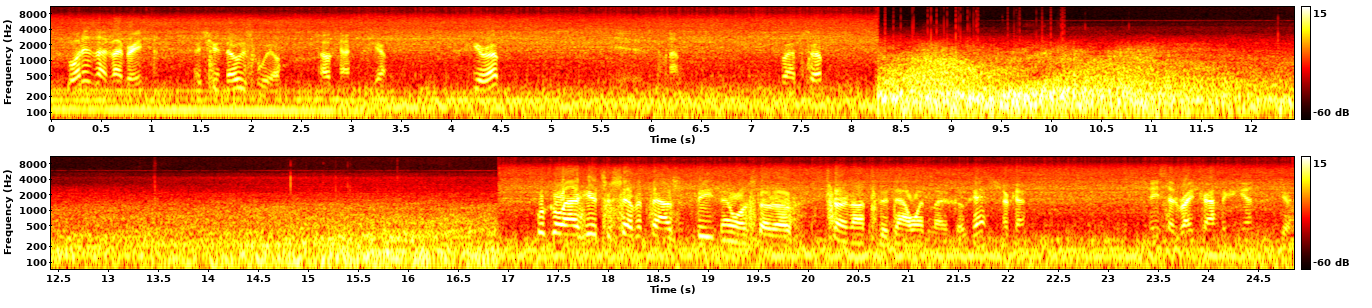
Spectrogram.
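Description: A young man speaks over a headset microphone.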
